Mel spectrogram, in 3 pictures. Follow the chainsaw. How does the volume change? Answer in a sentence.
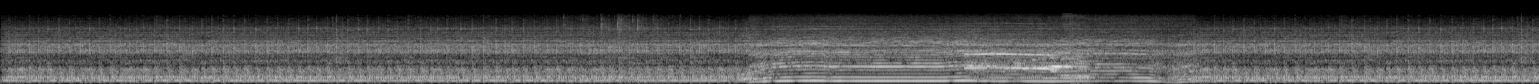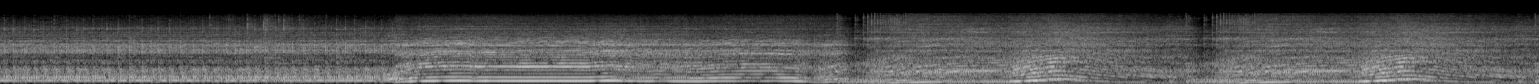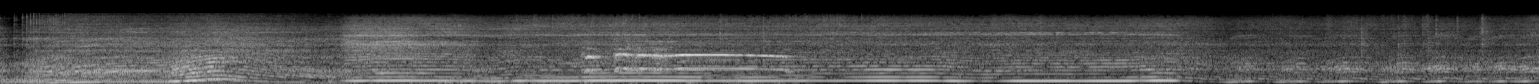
The volume of the chainsaw stays about the same.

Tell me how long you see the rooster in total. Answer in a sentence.
You can hear the rooster for 5 seconds altogether.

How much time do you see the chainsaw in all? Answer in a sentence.
You can hear the chainsaw for 46 seconds altogether.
